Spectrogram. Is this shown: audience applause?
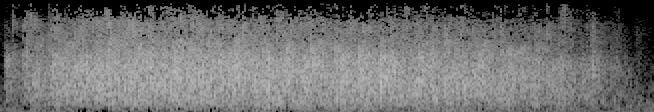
yes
